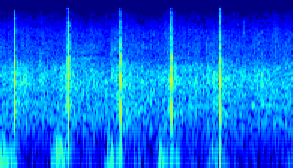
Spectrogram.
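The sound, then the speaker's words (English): An audience gives the Lord a hand clap, clapping in a steady rhythm, five sharp, crisp claps evenly spaced about a third of a second apart, with no voices over them. “I think it'd be all right if we gave the Lord a generous hand clap right now all over this house.”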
